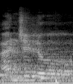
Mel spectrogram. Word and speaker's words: Angelo: to pronounce my name i simply pronounced as angelo or you can call me jello or attends the next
